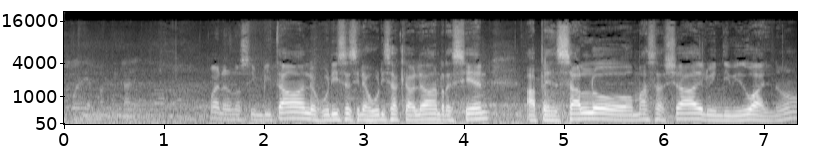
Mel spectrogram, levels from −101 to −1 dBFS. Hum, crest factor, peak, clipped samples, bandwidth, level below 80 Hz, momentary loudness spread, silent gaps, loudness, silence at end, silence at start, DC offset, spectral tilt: none; 14 dB; 0 dBFS; under 0.1%; 16.5 kHz; -34 dBFS; 18 LU; none; -14 LUFS; 0 s; 0 s; under 0.1%; -5.5 dB/octave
